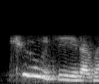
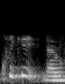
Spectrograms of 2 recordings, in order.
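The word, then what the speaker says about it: 九時: 9시라는 단어는 큐지라고 하지 않고 쿠지라고 발음한다만 기억해 두시면 뭐 문제 없을 것 같습니다.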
